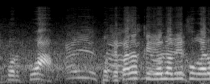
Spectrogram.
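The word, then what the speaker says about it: Courtois: es pero se llama se pronuncia cortu que yo lo vi jugar una vez se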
